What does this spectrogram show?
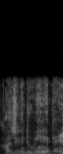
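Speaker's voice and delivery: low, soft encouragement; hushed in the ear. Acted. Uncle encouraging nephew in his ear, hushed. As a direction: keep it down, close to his ear. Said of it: "Leaned over to my ear".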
